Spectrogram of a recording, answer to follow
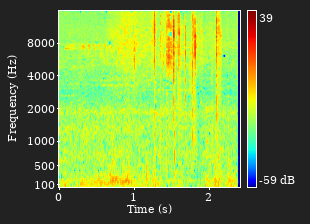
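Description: Steady low rumble of road traffic, with a run of clicks and rustles in the second half as the phone rubs against clothing.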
